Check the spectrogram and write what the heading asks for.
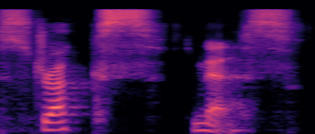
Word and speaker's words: Struxness: It's just how it's spelled. Struxness.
